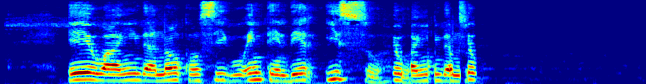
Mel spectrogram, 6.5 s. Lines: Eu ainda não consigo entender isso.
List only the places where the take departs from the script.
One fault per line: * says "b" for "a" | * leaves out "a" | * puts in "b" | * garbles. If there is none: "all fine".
* garbles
